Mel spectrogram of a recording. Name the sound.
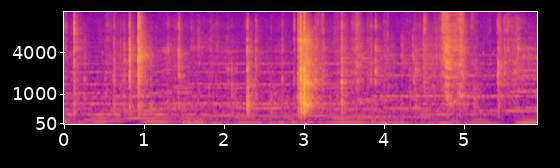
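unboxing New Nintendo 3DS XL Hyrule Edition console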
